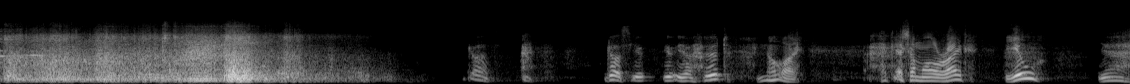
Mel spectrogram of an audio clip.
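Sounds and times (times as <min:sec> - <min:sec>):
car skidding and overturning on snowy road: 0:00.0 - 0:04.0
speech: 0:06.1 - 0:08.1, 0:08.7 - 0:11.2.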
